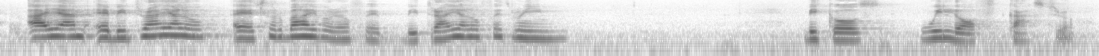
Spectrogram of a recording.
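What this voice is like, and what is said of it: Cuban Spanish accent in English. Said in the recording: “I have to apologize for my accent. I am Cuban.”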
